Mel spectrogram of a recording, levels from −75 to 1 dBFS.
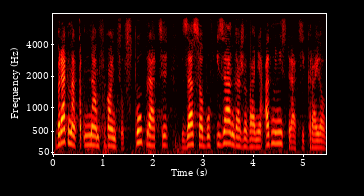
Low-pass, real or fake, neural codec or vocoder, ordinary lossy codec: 7.2 kHz; real; none; none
